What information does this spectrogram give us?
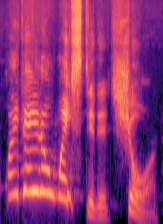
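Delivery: high, cackling crone gloats over the loot; gloating old charwoman. Acted. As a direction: relish every stolen thing.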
